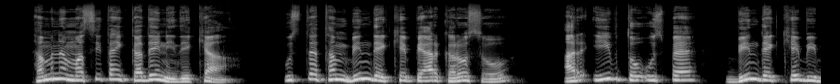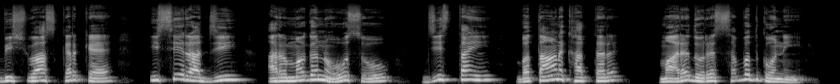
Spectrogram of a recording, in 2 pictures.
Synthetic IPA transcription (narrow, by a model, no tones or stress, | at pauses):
t̪ʰɐmnɛmɐsiːt̪ãːɦĩkɐd̪enĩd̪eːkʰja̰ | ʊst̪ɛt̪ʰɐmbʱɪnd̪eːkʰːepjaːɾkɐɾoso | ɐɾiːbt̪oʔʊspɛ | bʱɪnd̪eːkʰːebʱibɪswaːskɐɾkɛ | ɪseɾaːd͡ʒiɐɾmɐɡənɦoso | d͡ʒɪst̪ãːɦĩbɐt̪aːɽ̃kʰaːt̪ːəɾ | maːɾɛd̪ʱoːɾɛsɐbəd̪koːnḭː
